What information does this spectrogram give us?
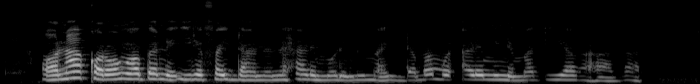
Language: Kikuyu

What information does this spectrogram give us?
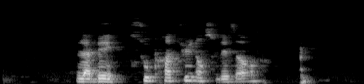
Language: French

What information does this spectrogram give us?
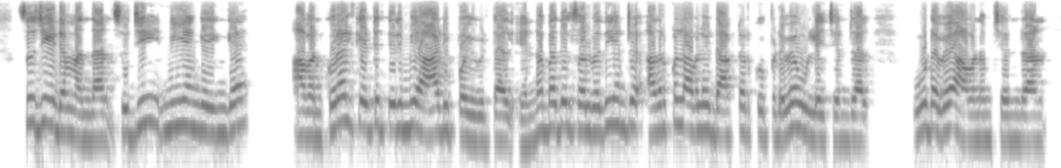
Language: Tamil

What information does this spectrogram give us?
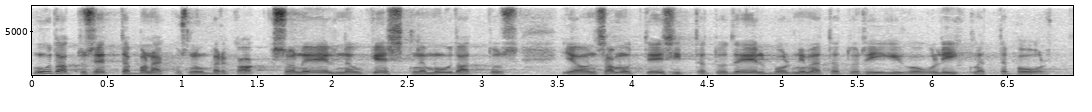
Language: Estonian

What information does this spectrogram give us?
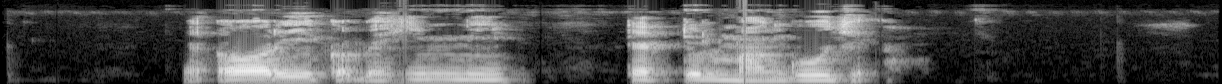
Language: Borgu Fulfulde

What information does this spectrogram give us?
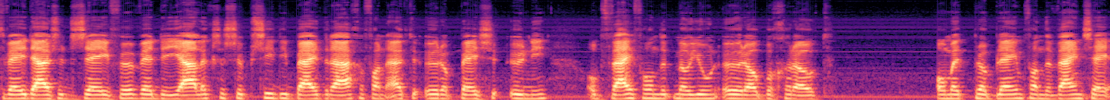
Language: Dutch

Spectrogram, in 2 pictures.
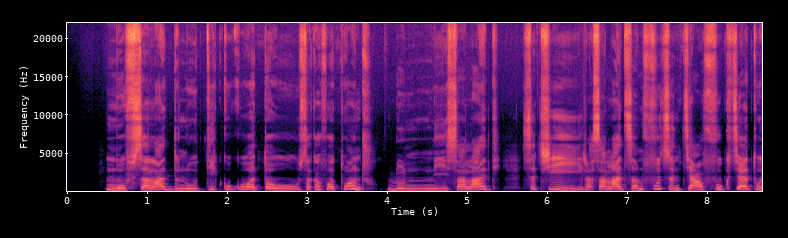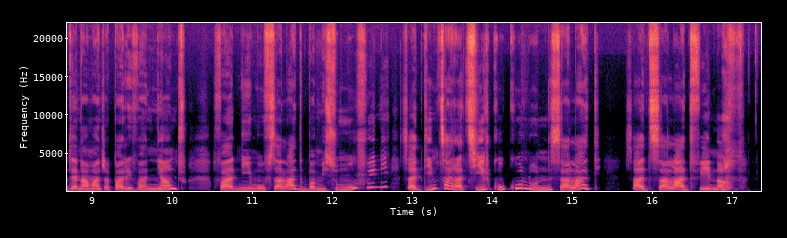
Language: Malagasy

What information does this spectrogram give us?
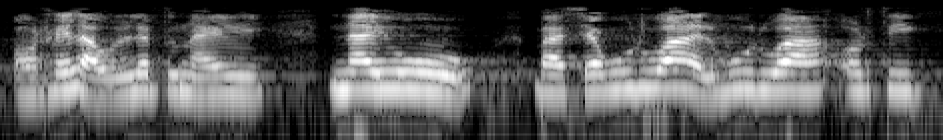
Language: Basque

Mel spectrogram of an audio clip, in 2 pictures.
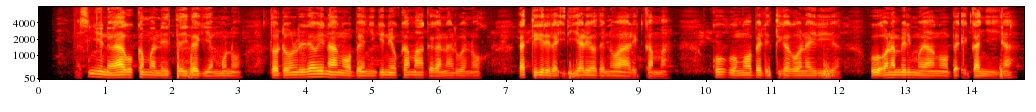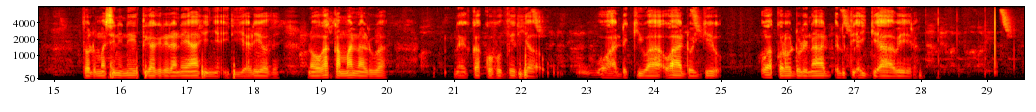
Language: Kikuyu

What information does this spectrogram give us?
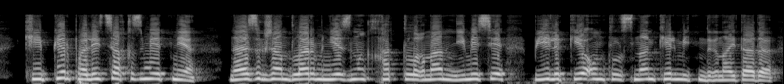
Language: Kazakh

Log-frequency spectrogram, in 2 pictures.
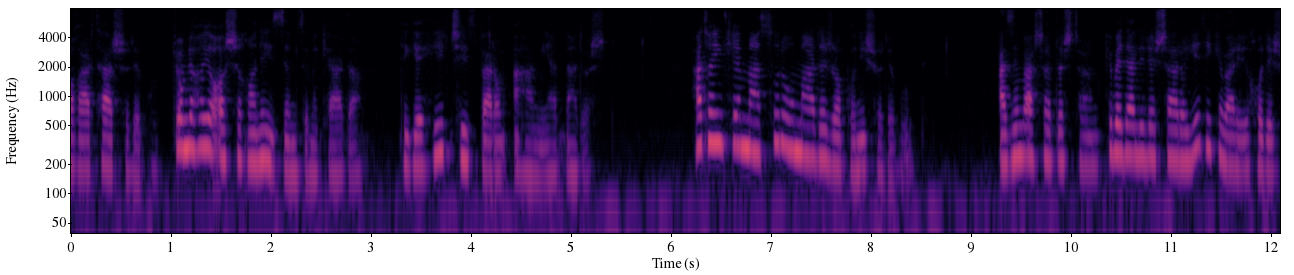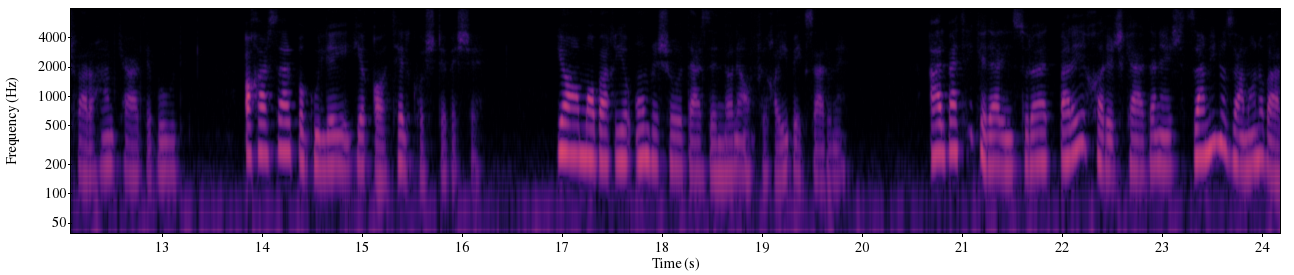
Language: Persian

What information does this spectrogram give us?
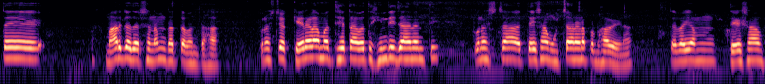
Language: Sanskrit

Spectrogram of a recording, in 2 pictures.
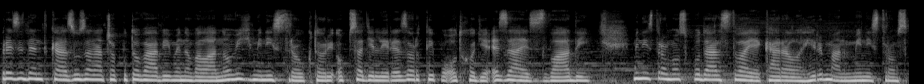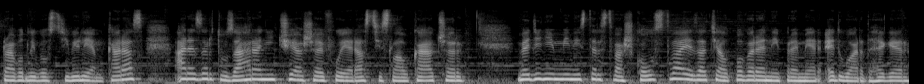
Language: Slovak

